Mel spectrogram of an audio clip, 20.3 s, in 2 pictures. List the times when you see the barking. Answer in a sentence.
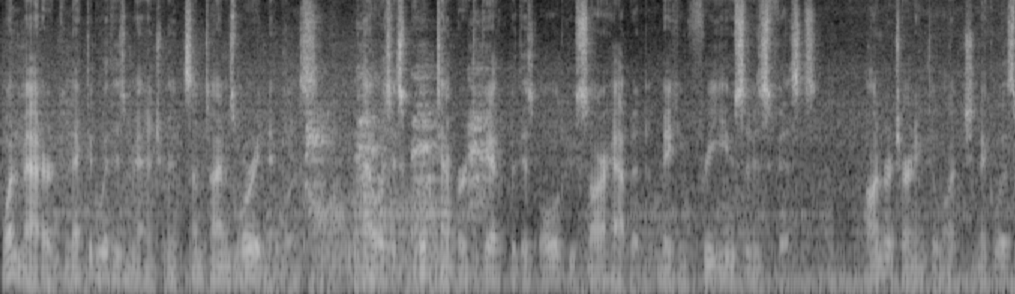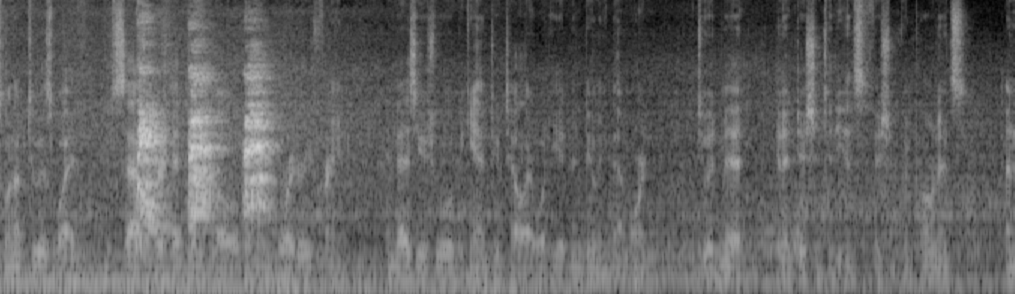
You can hear the barking from 3.0 to 5.0 s and from 11.5 to 12.9 s.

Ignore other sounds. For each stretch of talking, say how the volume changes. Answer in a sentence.
The talking can be heard from 0.0 to 20.2 s, getting quieter.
